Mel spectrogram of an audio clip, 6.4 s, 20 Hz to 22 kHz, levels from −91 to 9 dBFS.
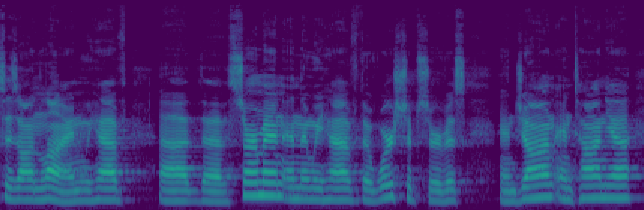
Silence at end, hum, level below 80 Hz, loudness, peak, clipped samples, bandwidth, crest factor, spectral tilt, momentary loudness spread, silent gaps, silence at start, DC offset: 0 s; none; under -90 dBFS; -38 LUFS; -22 dBFS; under 0.1%; over 20 kHz; 18 dB; -3 dB/octave; 10 LU; none; 0 s; under 0.1%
